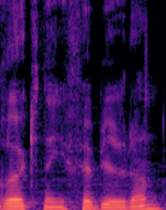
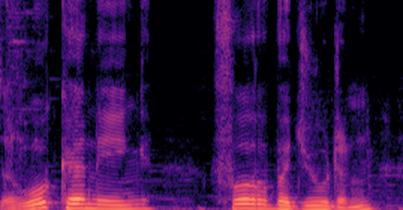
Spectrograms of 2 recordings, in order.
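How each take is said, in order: First: The phrase is said with Swedish pronunciation. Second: The phrase is said with anglicized pronunciation. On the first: The speaker calls it right. "it's pronounced uh" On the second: The speaker calls it wrong. "he can't pronounce it, so he says"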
